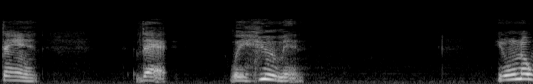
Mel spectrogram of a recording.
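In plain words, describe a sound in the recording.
A woman speaks close up in short bursts, with pauses between.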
